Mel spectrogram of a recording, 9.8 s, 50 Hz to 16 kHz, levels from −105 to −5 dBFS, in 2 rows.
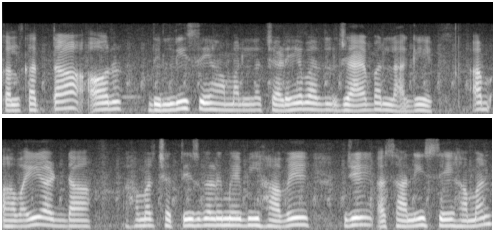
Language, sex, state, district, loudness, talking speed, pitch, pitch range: Chhattisgarhi, female, Chhattisgarh, Raigarh, -16 LUFS, 145 wpm, 200 Hz, 185-215 Hz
